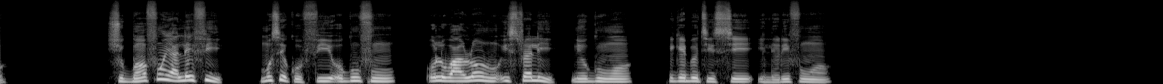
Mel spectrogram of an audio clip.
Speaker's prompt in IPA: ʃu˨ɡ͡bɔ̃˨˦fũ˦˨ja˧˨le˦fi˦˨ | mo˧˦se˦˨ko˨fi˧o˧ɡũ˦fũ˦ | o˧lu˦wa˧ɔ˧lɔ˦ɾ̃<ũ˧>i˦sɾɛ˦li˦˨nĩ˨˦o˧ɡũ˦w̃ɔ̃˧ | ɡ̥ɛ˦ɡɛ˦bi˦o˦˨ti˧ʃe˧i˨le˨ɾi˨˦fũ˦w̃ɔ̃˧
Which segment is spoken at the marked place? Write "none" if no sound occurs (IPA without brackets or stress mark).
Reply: ũ˧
